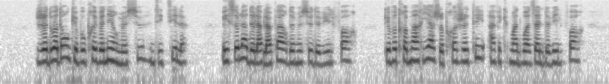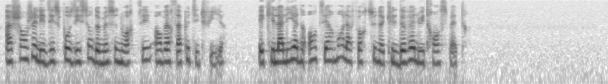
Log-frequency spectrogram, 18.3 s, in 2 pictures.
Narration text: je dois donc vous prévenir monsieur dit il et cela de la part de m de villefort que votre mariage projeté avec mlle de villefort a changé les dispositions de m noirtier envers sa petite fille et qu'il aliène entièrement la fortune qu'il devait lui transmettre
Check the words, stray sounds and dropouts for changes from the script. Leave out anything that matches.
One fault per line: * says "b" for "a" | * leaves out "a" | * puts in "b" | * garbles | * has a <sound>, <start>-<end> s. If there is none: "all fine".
* puts in "la"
